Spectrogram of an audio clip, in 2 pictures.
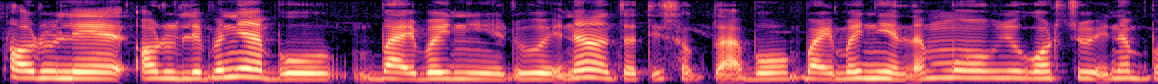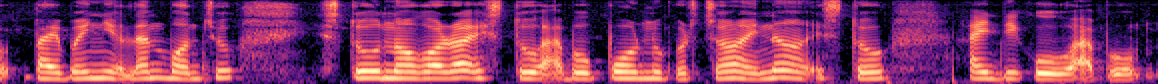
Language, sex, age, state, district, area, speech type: Nepali, female, 18-30, West Bengal, Kalimpong, rural, spontaneous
